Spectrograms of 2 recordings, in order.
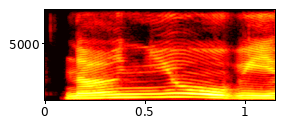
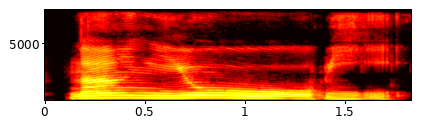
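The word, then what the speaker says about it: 何曜日: 난요비 할 때 우 장음이에요. 난요비.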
